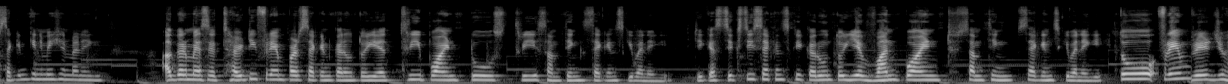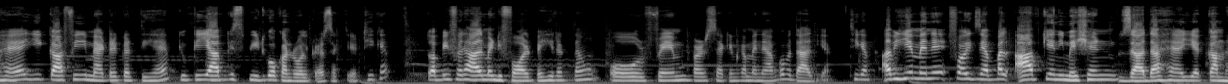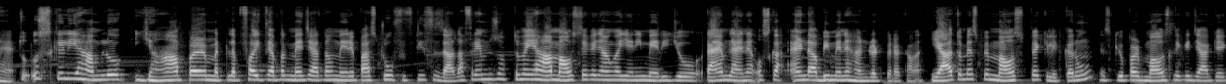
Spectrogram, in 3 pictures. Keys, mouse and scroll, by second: 1.0-2.7 drag, 5.9-7.5 drag, 10.6-16.4 drag, 18.7 middle click, 20.8 middle click, 21.7 middle click, 24.4 middle click, 25.0 middle click, 28.2 middle click, 34.7-36.8 drag.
